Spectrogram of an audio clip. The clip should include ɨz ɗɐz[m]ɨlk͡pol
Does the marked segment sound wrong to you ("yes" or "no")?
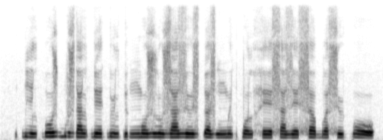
yes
